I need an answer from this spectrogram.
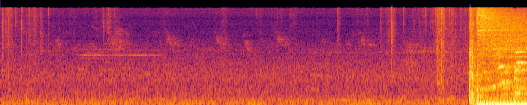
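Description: Faint outdoor ambience with a few small birds chirping now and then. About six seconds in, loud music cuts in suddenly.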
